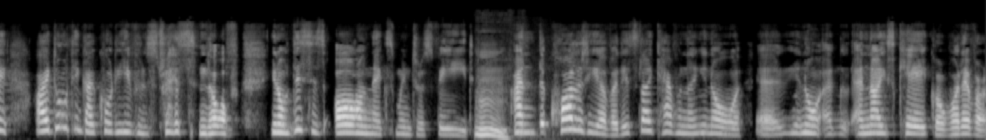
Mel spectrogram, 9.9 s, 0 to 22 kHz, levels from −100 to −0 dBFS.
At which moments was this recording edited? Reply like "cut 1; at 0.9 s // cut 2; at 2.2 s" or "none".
cut 1; at 7.5 s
